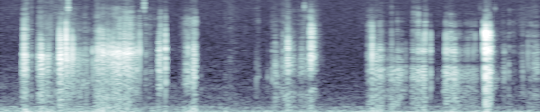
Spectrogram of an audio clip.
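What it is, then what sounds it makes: Rose quartz crystal chunk. A large, solid, rough rose quartz chunk, held in both hands, is tapped and scratched with long fingernails across its faceted surface. Bright, scratchy scrapes mix with short, sharp clicking taps that die away almost at once, with a low background rumble underneath.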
